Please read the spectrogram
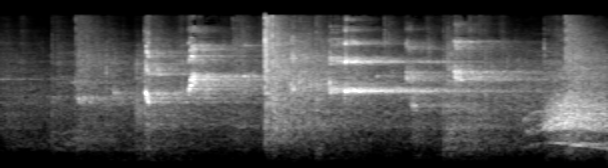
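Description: Badminton being played on an indoor court: several sharp racket strikes on a shuttlecock in quick succession, mixed with short high squeaks of court shoes on the floor, with a louder noisy swell near the end.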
